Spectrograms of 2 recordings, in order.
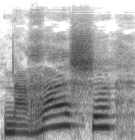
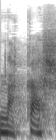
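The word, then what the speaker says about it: נחש: Nachash, c'est bon, d'aucuns diraient Nakash, hein, mais bon, eux, les Hébreux, ils prononcent Nachash, les Juifs.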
